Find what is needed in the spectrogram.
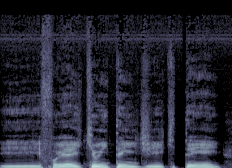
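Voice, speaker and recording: This man speaks at a very slow pace with a medium pitch and fairly even intonation. The sound is dry and close with no echo, on a very clean recording with a silent background. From Brazil, São Paulo state (Ribeirão Preto). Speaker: musician and real estate agent, podcast co-host. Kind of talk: casual chat.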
